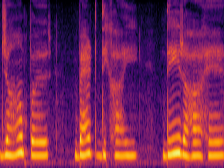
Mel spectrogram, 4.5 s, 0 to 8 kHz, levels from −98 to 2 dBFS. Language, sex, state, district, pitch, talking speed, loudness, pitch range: Hindi, female, Himachal Pradesh, Shimla, 240 Hz, 95 wpm, -15 LUFS, 235-250 Hz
